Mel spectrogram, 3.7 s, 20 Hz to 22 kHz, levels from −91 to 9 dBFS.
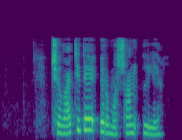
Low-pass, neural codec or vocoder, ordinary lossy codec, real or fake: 7.2 kHz; none; AAC, 32 kbps; real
